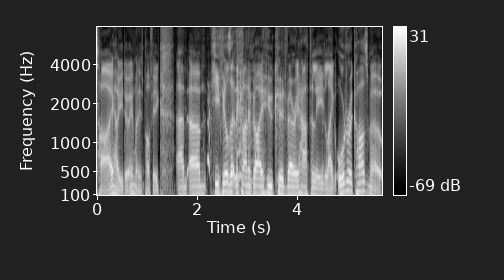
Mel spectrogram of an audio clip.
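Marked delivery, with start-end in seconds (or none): 0.0-1.3 confident, self-assured, easy-going tone. Describing how a well-dressed director talks, then imitating him: Paul Feig voice. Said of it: "he speaks a lot like this".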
